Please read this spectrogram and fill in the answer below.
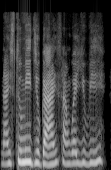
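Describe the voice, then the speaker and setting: Chilean woman pitching in broken English. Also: steady tone, a little mellow, no echo. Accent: Chilean Spanish. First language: Spanish. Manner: halting broken English, chatty, laughs often. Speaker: vendor presenting her business. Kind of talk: informal pitch to a meeting.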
